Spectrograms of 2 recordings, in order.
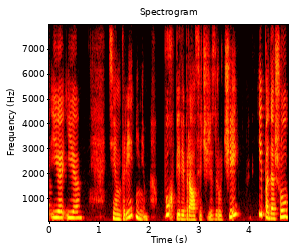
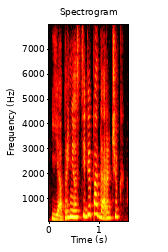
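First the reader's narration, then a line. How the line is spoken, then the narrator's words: Joyful. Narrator (Russian): продолжал Пух радостно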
